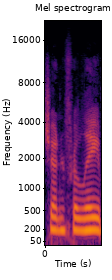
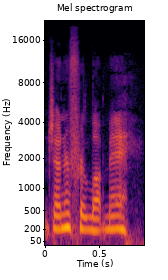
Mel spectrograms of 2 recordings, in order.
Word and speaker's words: Jennifer Lame: one for Oppenheimer which apparently her name is pronounced Jennifer lame and not Jennifer lame which is how I've been pronouncing it my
